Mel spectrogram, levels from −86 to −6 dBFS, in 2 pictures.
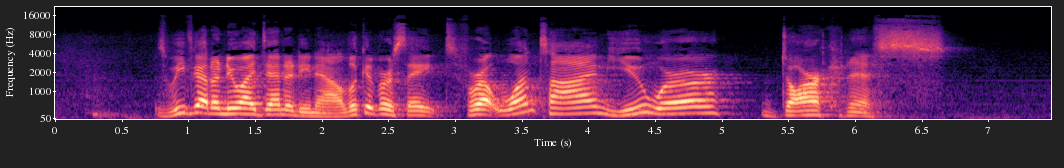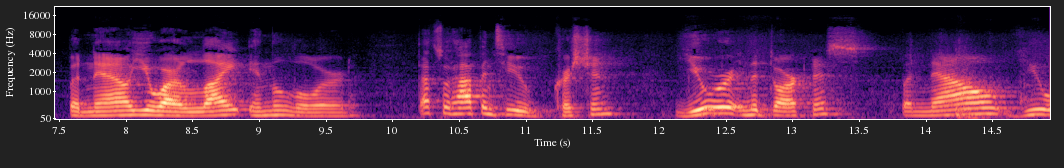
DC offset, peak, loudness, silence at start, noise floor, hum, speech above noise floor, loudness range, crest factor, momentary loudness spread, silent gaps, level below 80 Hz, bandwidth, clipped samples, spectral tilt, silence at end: under 0.1%; 0 dBFS; -17 LUFS; 0.3 s; -56 dBFS; none; 39 dB; 6 LU; 18 dB; 16 LU; none; -58 dBFS; 14 kHz; under 0.1%; -5.5 dB/octave; 0 s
